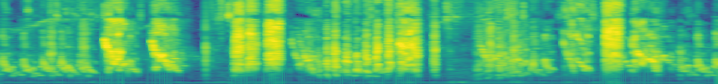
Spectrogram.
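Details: Pet budgerigars, a breeding-stimulation call: loud bursts of buzzy, twittering warble and sharp chirps in clusters, over a faint low hum.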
